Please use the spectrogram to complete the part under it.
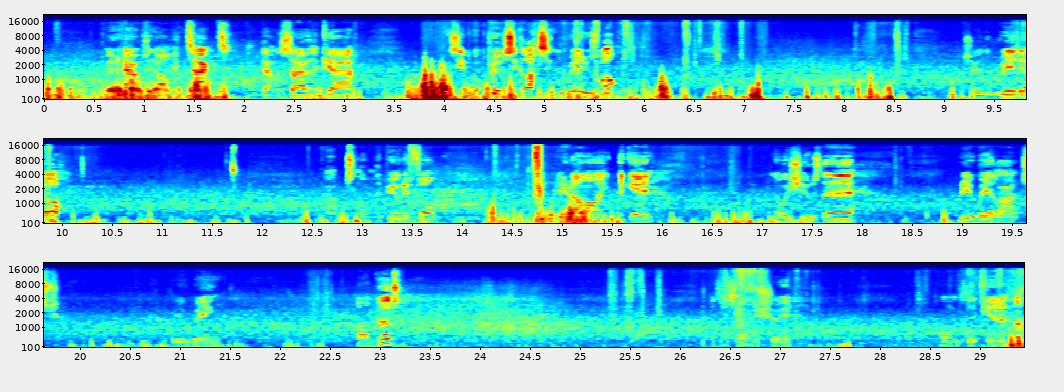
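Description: A man talks calmly close to the microphone.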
